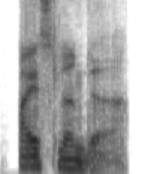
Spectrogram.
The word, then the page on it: Icelander: British English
